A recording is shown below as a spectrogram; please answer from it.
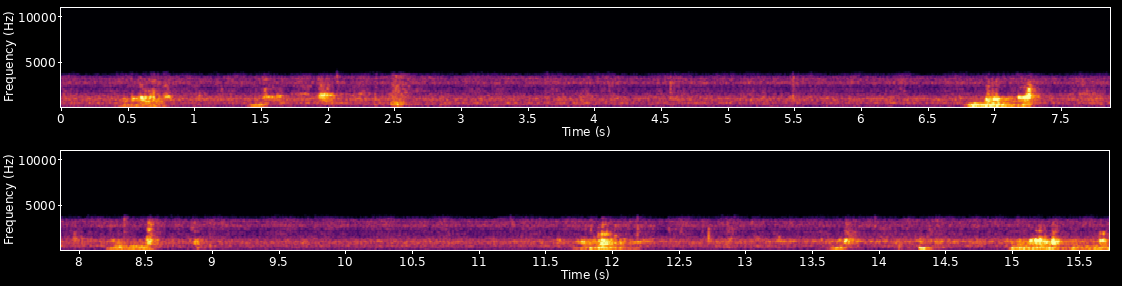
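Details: A Rottweiler that hates the water hose barks at it: deep, rough barks in scattered bursts, some doubled, with growly edges between them, over a continuous hiss of spraying water.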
